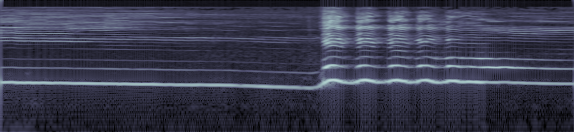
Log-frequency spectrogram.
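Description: A man's voice holding one long, droning vocal note in a mock meditation chant, slowly sinking in pitch. About two and a half seconds in, it breaks into a quick wavering warble for about a second, howl-like, then settles back to the steady note.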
